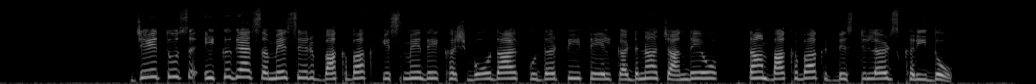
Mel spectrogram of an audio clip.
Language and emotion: Dogri, neutral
